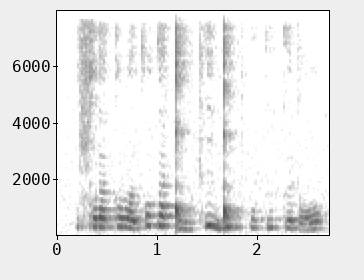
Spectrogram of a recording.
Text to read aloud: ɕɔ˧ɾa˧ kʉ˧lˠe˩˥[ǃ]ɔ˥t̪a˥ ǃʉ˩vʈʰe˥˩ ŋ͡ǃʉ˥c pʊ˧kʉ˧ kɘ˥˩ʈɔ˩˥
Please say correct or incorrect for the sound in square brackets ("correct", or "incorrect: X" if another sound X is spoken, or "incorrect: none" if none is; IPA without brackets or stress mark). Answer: incorrect: t̪ʰ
